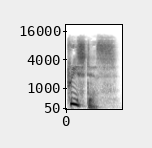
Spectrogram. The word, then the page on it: priestess: British English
